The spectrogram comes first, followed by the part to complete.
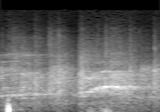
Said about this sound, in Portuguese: Amém. Palmas para ela.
